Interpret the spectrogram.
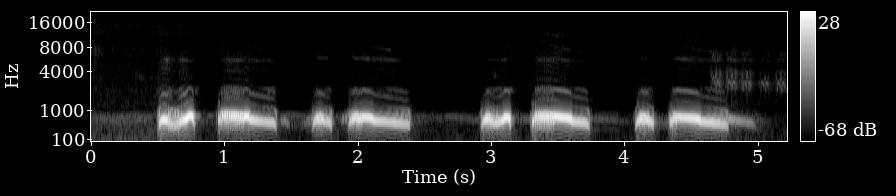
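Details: Spotted dove used for decoy luring, calling a rhythmic phrase of a short clipped coo and a long wavering, falling croo, repeated about every second in a clean recording.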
